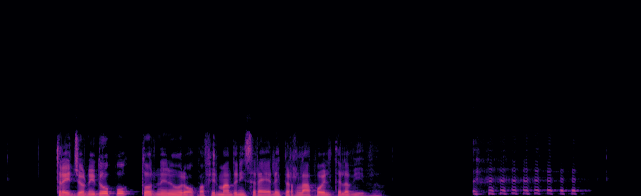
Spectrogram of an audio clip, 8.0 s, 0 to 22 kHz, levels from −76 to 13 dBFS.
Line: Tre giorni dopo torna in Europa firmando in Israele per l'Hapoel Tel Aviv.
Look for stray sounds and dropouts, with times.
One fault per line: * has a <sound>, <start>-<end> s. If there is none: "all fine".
* has a laugh, 5.9-7.4 s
